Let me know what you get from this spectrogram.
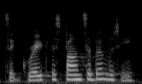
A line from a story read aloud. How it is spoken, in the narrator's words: said Aunt Jamesina solemnly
